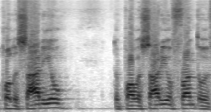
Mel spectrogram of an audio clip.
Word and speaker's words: Polisario: I want to make sure I pronounce um correct. Um I think it's called Polisario.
